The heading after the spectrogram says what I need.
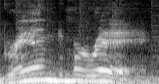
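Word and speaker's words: Grand Marais: All right, ladies and gentlemen, this is Wilson Street in Grand Marray.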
